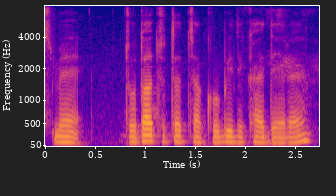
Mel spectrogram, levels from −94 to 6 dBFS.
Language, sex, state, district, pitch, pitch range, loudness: Hindi, male, Arunachal Pradesh, Papum Pare, 115 Hz, 110-125 Hz, -22 LUFS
